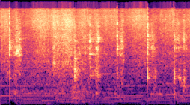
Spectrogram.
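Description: Fried rice being stirred and pressed in a hot pan with low-sodium oyster sauce, a spatula scraping and clacking in quick, irregular strokes over a steady sizzle, close and loud with no talking.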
